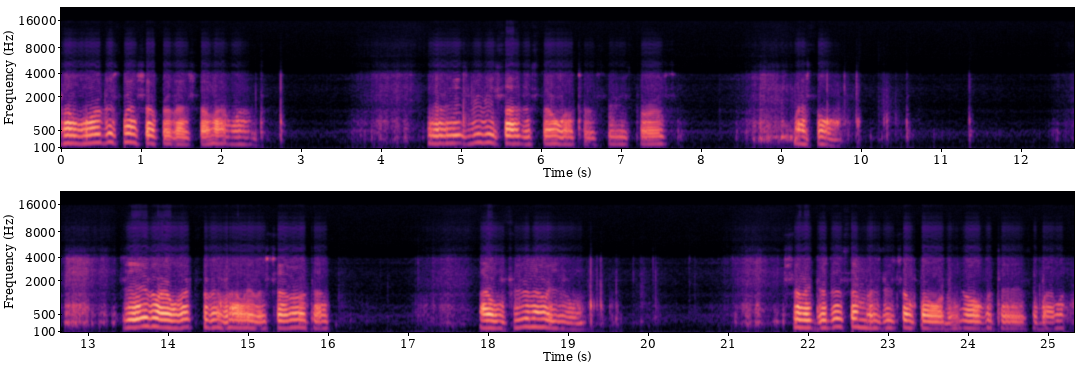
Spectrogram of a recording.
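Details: Speech of a man with ALS reading aloud while wearing a non-invasive ventilation partial full-face mask that sits below the nose, which he says inhibits his speech; various microphone setups are used; dysarthria in ALS.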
